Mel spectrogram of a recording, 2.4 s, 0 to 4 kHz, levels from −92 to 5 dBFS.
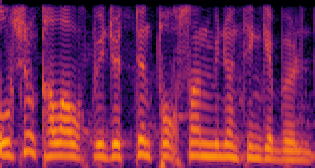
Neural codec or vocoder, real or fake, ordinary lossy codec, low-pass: none; real; none; 3.6 kHz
